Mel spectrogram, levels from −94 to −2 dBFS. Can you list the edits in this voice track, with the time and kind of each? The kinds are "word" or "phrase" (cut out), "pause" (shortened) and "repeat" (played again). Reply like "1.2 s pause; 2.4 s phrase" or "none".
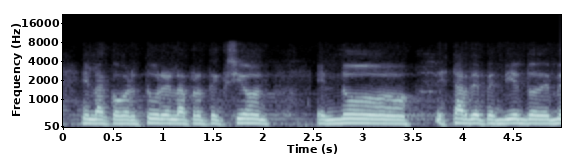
none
